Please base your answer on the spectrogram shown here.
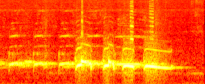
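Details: Bangkok-type zebra dove in active song, luring an opponent to reply, gives four full, mellow coos about a third of a second apart over a faint steady hum.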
